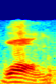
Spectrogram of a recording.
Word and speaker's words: Wong: company uh Wang is am I pronouncing it right Wang or Wong Wong Wong W thank you yeah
